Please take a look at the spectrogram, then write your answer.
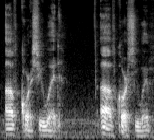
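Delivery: low, slow sarcastic mutter. Pretend. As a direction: roll your eyes and mutter it.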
